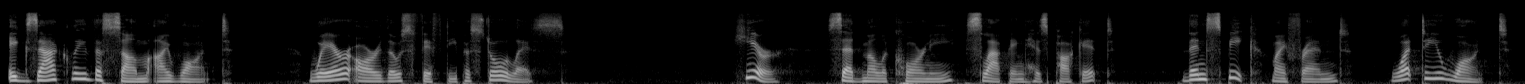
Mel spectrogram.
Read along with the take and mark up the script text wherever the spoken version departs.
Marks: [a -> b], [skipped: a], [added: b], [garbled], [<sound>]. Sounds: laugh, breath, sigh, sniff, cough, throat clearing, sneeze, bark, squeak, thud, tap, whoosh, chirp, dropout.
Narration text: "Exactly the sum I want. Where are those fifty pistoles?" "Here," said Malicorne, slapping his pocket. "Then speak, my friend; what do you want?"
"Exactly the sum I want. Where are those fifty pistoles?" "Here," said Malicorne, slapping his pocket. "Then speak, my friend; what do you want?"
